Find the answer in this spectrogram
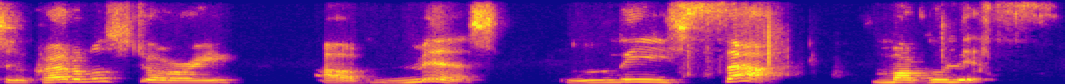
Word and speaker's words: Margulis: story of Miss Lisa Margulis. I got it right. I pronounced it right. Good job. It took me a while, but I learned to do it. Margulis. Margulis, you got it.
